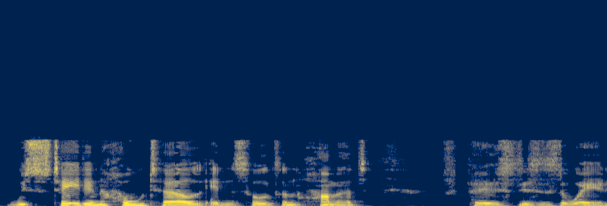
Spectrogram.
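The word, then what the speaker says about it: Sultanahmet: a fantastic trip we stayed in hotel in sultan hamad this is the way it is pronounced the first evening we went to a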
